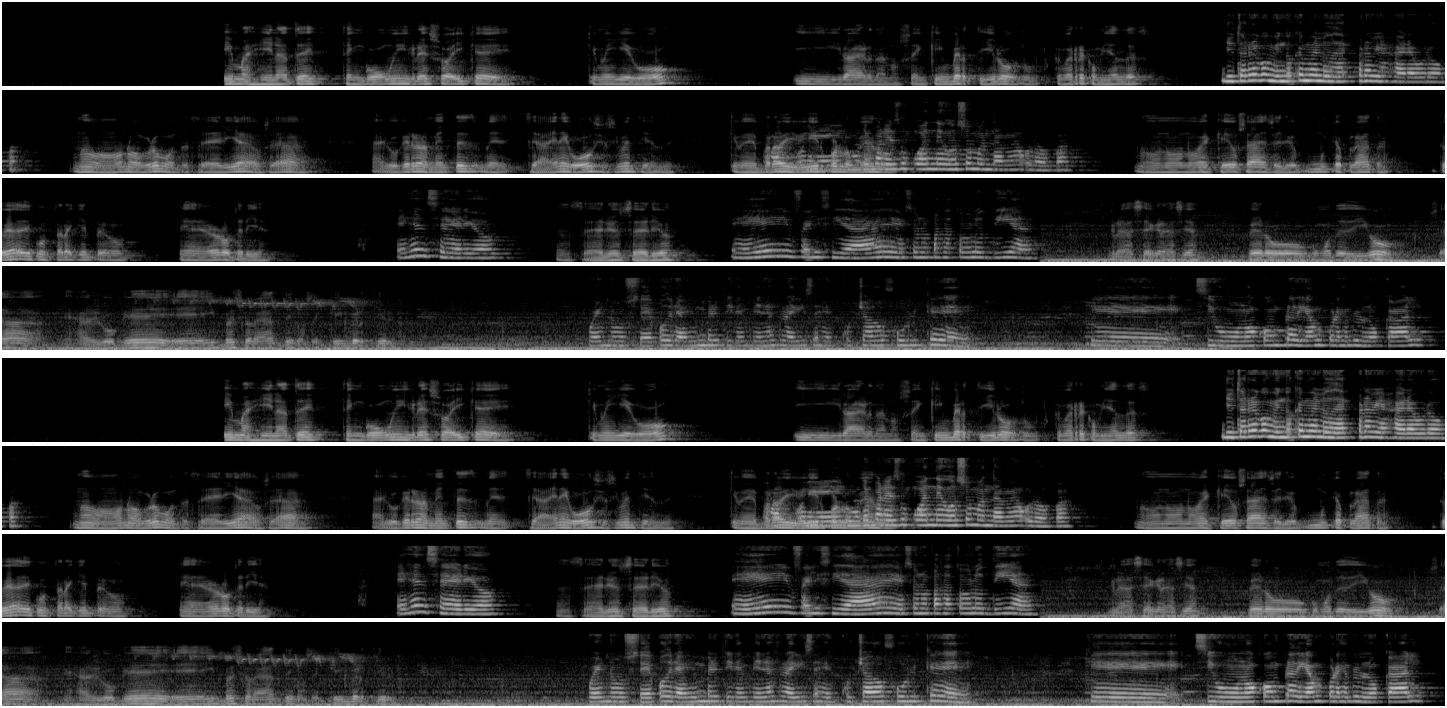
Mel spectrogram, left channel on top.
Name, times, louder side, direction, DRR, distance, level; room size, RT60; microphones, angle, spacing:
voice 1, 2.2-5.1 5.9-6.7 7.9-11.5 15.1-17.5 18.1-21.2 21.7-23.3 25.8-28.3 28.8-30.1 30.6-31.5 34.4-35.6 39.9-40.8 41.3-42.8 43.2-47.2, equal, 5° right, 0.8 m, -31 dB
voice 2, 12.2-14.6 22.0-25.1 32.8-33.9 36.2-39.2 49.2-53.0 54.1-57.5, right 3 dB, 50° right, 0.7 m, -27 dB
sound 1, 39.2-55.5, equal, 70° right, 3.6 m, -35 dB
20.5 x 15.0 x 8.9 m
head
